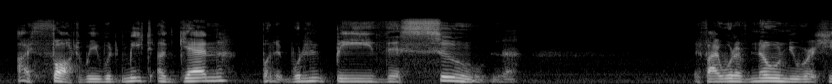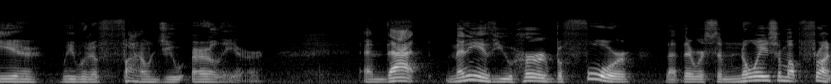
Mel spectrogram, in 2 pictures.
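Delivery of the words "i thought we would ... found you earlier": dual voice, as if two people speak together. Voicing the risen were-rat plague master speaking to the players: dual voice. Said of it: "in kind of a dual voice".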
